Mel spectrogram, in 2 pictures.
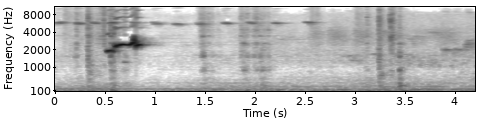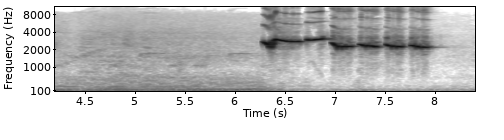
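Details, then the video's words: A singing Orange-headed thrush, its song used to prompt other thrushes to sing. A brief rising whistle opens, then a long quiet gap with low background hum. A loud phrase follows of a held whistle and five quick descending whistled notes. "Anis Merah Gacorr Untuk Pancinggan Burung Punglor Jadi NGeplong Bahkan Teler Kalau Jantan"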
